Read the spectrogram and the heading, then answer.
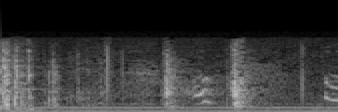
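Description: Metallic clicks and rattles of a key unlocking a door, a few irregular mechanical clacks spread over a couple of seconds, with no one speaking.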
